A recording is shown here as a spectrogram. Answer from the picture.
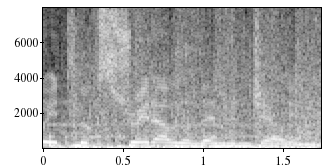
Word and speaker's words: Evangelion: I just know it looks straight out of Evangelion right now. Evangelion or whatever, however you pronounce that. Fucking crust, you know, like in the... Oh, the music. Evangelion, hard G, yeah.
